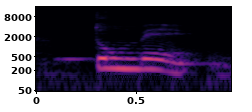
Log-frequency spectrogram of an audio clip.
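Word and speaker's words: tombée: Tombe se pronunciaría solamente así el masculino, aunque tengo una e esta e no suena.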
